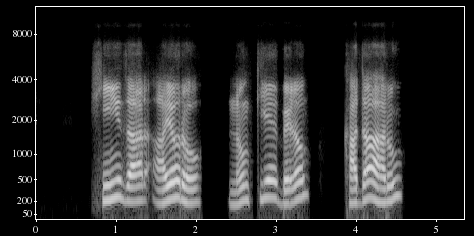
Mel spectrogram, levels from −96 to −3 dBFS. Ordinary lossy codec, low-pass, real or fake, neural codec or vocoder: Opus, 32 kbps; 7.2 kHz; fake; codec, 16 kHz, 0.8 kbps, ZipCodec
